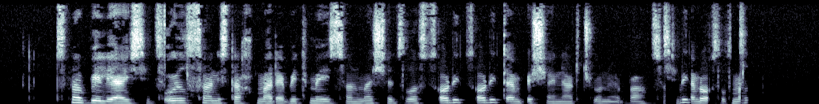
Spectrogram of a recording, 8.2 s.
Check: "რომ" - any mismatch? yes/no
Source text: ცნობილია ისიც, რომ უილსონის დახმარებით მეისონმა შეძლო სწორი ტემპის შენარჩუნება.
yes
